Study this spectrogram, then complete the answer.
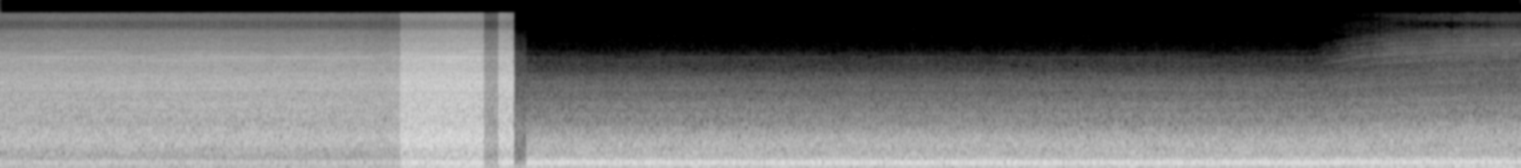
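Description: Jet airliner engines hum and whine steadily at idle.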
